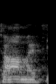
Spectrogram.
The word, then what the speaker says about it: dhamma: It's pronounced dharma, D-H-A-R-M-A. There's a more common word that's similar from Buddhism called dhamma, D-H-A-M-M-A.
